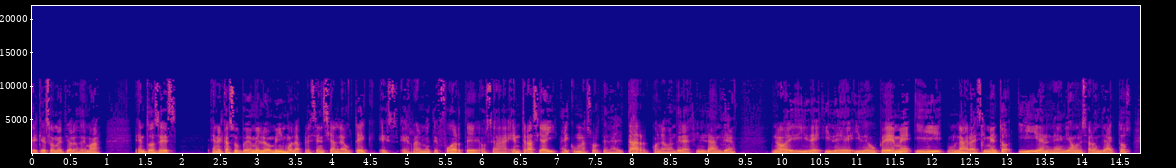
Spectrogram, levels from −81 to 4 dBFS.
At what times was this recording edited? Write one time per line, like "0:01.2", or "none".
0:12.2
0:13.8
